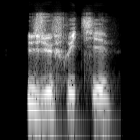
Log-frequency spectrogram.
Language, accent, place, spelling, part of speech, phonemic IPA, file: French, France, Lyon, usufruitier, adjective / noun, /y.zy.fʁɥi.tje/, LL-Q150 (fra)-usufruitier.wav
- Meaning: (adjective) usufructuary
